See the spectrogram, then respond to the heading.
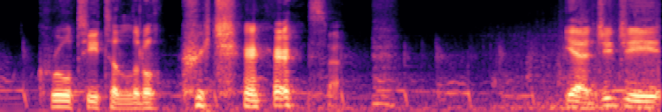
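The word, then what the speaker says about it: Jiji: to little creatures yeah Gigi is uh the name it's spelled j-i-j-i this guy was asking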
